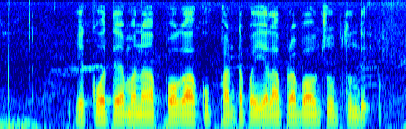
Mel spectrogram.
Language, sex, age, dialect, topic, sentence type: Telugu, male, 25-30, Central/Coastal, agriculture, question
